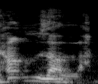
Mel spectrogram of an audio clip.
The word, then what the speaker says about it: Hamzaullah: It's not Ullah, it's Hamzallah.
